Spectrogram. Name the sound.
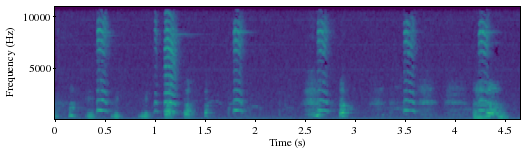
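squeaky toy squeaking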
